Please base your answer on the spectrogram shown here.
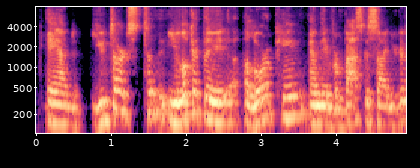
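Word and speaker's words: oleuropein: And although it's pronounced different ways, if you hear it, olorapine is how we're pronouncing it.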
